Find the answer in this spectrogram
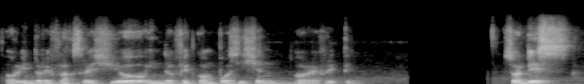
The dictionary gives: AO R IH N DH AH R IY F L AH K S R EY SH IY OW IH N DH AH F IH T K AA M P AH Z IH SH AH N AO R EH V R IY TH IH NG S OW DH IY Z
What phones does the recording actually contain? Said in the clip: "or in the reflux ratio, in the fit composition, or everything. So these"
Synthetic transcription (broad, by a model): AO R IH N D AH R IY F L AH K S R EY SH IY OW IH N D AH F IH T K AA M P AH S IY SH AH N AO R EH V R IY T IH NG S OW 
